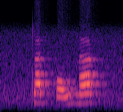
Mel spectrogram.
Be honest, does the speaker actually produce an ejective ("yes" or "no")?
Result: no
